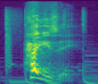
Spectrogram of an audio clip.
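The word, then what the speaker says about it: Hayzy: So, for example, me with hazy, I couldn't spell it h e y z y because the caller would pronounce it as hazy. So, I had to send it over with saying h a y z y. So he pronounced it hazy.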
